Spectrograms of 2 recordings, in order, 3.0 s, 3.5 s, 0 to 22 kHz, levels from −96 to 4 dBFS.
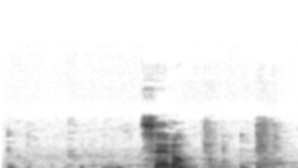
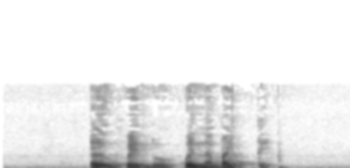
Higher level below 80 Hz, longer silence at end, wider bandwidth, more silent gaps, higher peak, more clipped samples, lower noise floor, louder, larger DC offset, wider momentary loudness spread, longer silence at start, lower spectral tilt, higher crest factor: second, -60 dBFS vs -52 dBFS; second, 0.3 s vs 0.65 s; about the same, 11 kHz vs 11.5 kHz; neither; about the same, -2 dBFS vs -2 dBFS; neither; about the same, -60 dBFS vs -58 dBFS; first, -16 LUFS vs -20 LUFS; neither; first, 23 LU vs 18 LU; first, 1.15 s vs 0.9 s; second, -3 dB/octave vs -8 dB/octave; about the same, 22 dB vs 20 dB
